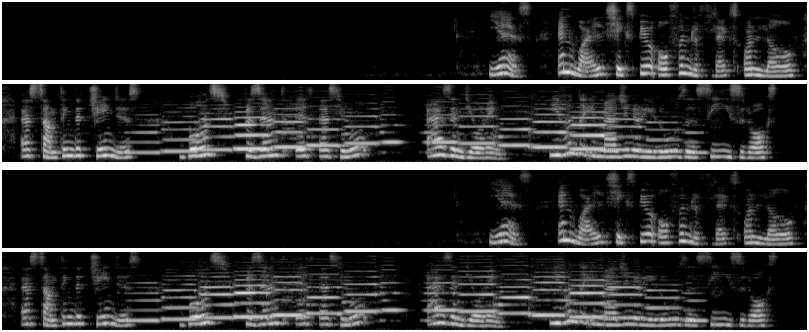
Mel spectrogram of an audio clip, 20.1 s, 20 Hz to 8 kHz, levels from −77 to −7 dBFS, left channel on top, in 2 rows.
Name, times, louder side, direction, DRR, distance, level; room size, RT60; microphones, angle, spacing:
voice 1, 6.1-6.6 6.9-11.8 12.3-14.6 15.4-16.3 16.9-19.7, left 4 dB, 40° left, 0.5 m, -28 dB
Wind instrument woodwind instrument, 11.6-15.0 15.3-18.9, equal, 20° right, 0.7 m, -27 dB
2.3 x 2.2 x 3.5 m
head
